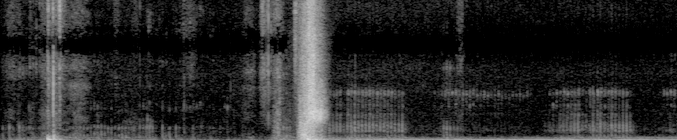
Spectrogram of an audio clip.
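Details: Cat that was snoring, now woken, makes two sharp bursts of noise, then settles into a steady, deep, even purr-like rumble that pulses gently for the remaining three seconds.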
